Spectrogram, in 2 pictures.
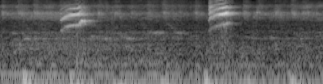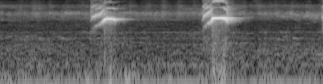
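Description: Pet bird calling from its cage: four short, shrill calls a second or two apart, each sweeping up in pitch, getting louder one after another.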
